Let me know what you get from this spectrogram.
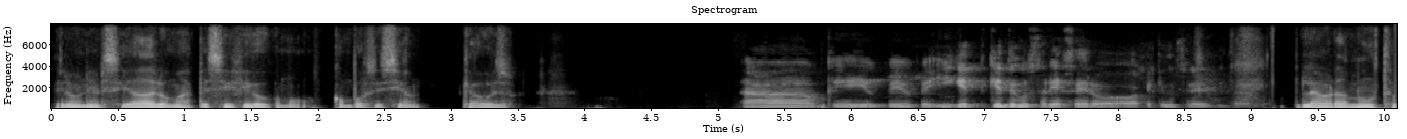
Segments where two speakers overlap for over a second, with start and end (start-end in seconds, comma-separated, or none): none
